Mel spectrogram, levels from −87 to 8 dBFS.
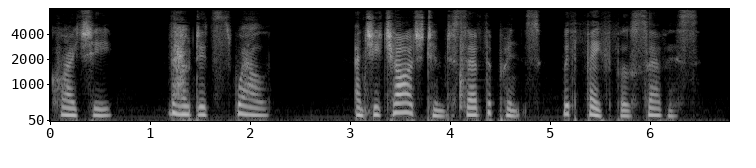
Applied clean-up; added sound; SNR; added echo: neural mask model Resemble Enhance denoiser.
